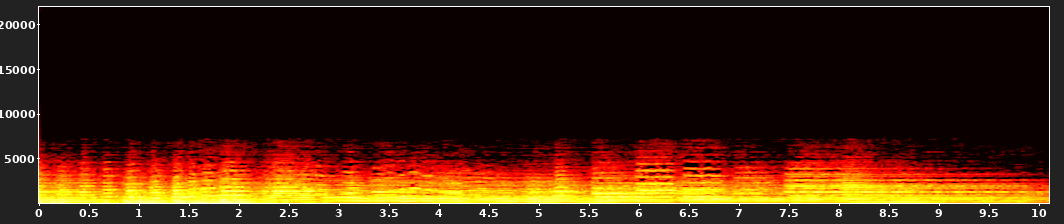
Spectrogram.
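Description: Orchestral brass music bridge: trumpets, trombones and horns play held chords that move every second or so, then fade out near the end. It marks the close of one scene in a radio drama.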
